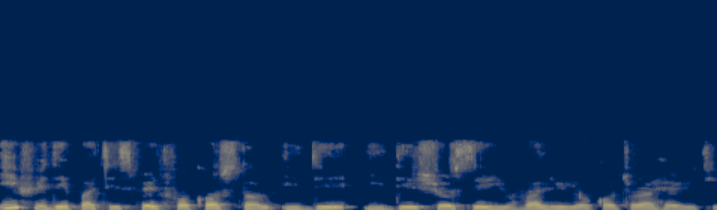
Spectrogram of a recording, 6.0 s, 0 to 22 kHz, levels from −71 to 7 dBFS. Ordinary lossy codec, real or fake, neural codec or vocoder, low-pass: AAC, 32 kbps; real; none; 7.2 kHz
